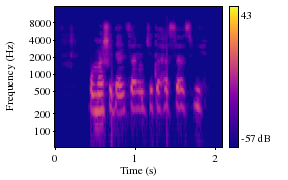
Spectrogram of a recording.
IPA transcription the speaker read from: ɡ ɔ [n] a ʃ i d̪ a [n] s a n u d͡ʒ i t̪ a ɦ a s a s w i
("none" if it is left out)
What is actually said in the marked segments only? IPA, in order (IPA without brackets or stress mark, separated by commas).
m, n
